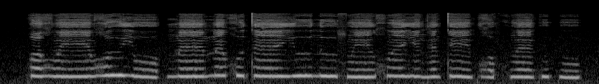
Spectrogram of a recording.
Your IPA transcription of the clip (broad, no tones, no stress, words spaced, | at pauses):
qʷɛ ʁʷẽː ʁʷɯːjo | ŋ͡mɛ̃ː mɛ̃ χʷɯtɛ̃ː jɯːnɯːsʷẽːl χʷɛ̃ːjẽɡɛ̃ltẽːkʷ ʁʷɤfxʷɛ̃ːkupu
